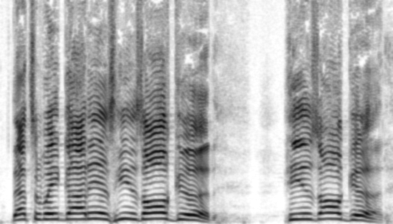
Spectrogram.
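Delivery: high, loud, ringing proclamation; full-force preaching. Real, not acted. Preacher declaring God's goodness to the congregation, full-force preaching. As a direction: cry it out to the whole church.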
